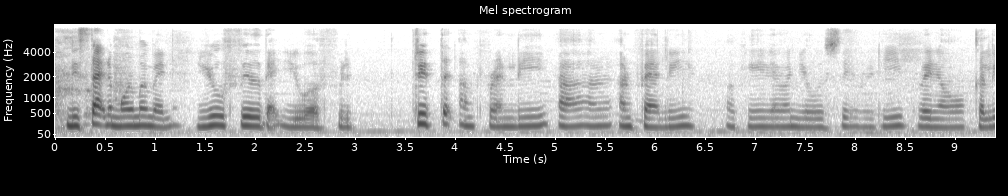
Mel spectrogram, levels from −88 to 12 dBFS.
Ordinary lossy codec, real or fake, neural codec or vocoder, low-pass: none; real; none; 7.2 kHz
